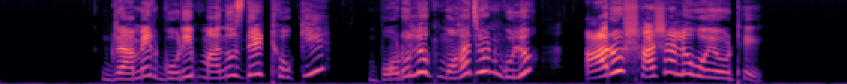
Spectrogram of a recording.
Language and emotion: Bengali, disgusted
